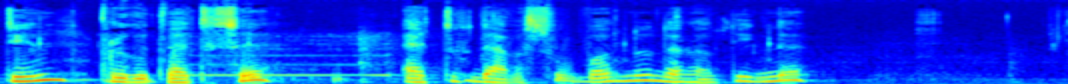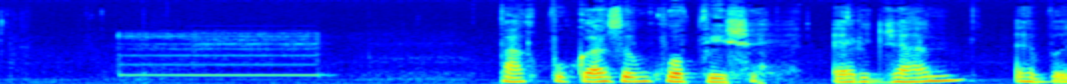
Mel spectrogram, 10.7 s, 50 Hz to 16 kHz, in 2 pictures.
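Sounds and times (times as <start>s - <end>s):
speech: 0.0s - 4.2s, 7.8s - 10.6s
steady telephone dialing tone: 0.8s - 2.0s, 5.9s - 7.0s.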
